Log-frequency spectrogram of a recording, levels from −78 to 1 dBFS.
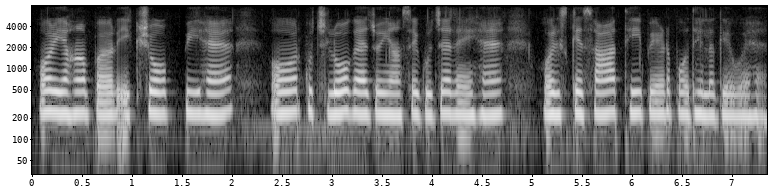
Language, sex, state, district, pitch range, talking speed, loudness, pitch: Hindi, female, Haryana, Jhajjar, 225-235 Hz, 185 wpm, -14 LUFS, 230 Hz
